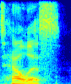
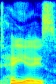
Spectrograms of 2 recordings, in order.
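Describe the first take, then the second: First: The name has a non-Hispanic pronunciation. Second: The name has a Hispanic pronunciation. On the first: This is how the man said his own name. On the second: This is how the name was said at trial.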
